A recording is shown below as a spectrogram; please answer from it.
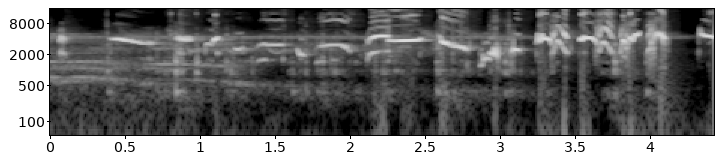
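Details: White-rumped shama kept as an ornamental bird, prompted into competitive singing: a rich run of varied whistled notes, slurred rising and falling phrases and sharp chips, dense and fast, with a steady high tone underneath throughout.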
